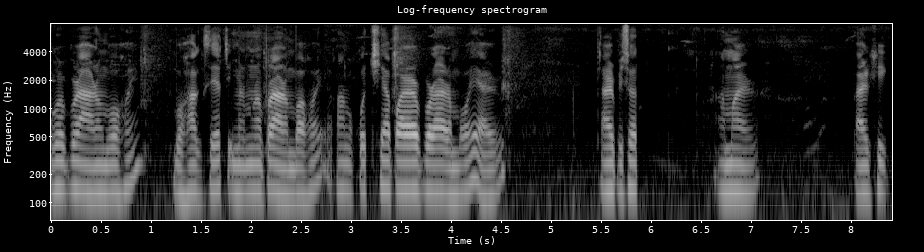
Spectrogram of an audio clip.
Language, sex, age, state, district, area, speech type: Assamese, male, 30-45, Assam, Darrang, rural, spontaneous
